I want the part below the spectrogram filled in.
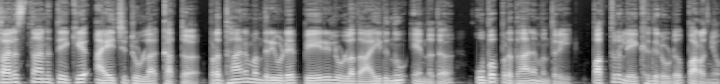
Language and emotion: Malayalam, neutral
